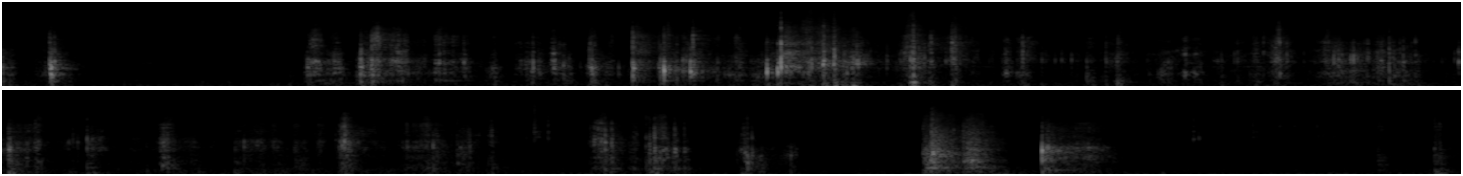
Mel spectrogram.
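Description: Clear plastic blister pack of a Hot Wheels Premium die-cast car being torn and crinkled open by hand from its cardboard backing: a dense run of crackling and tearing starting about a second and a half in, then one short louder burst near the end.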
